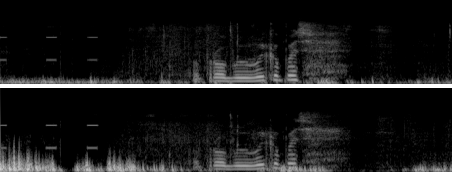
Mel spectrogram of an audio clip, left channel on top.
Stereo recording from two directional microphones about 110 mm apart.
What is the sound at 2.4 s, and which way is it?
Speech, 20° left (ahead or behind).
